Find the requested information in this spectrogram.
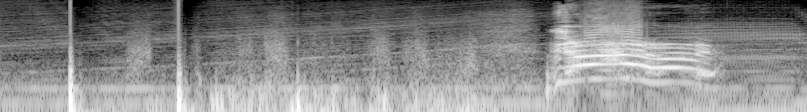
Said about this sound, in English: a muffled scream out in the hallway.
